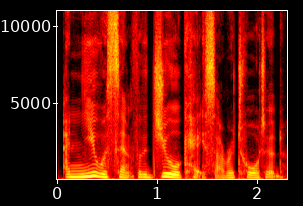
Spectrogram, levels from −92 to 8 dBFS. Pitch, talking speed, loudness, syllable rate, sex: 180 Hz, 260 wpm, -18 LUFS, 6.4 syllables/s, female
